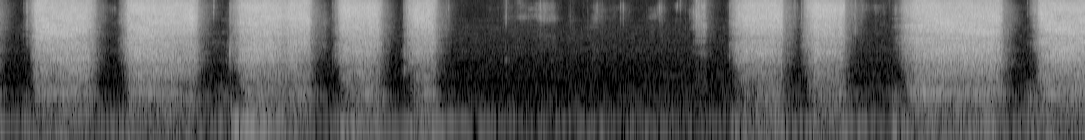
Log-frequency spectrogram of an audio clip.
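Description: A thin foam shoe insole with a grey fabric top, lying on a towel beside a second insole, is scrubbed along its length with a wooden-handled stiff bristle brush. Bright, hissy brushing strokes come in a quick run, pause briefly, then resume.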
